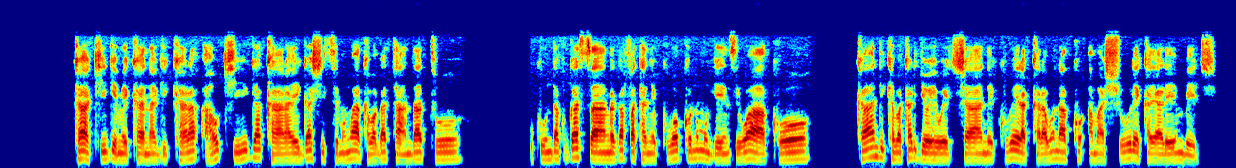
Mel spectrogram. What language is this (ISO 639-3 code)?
run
